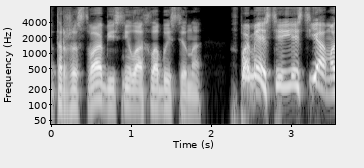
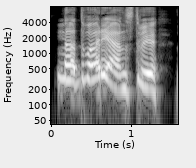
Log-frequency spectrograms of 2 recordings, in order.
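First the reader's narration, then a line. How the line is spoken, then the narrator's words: Yelled. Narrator (Russian): завопила Охлобыстина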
